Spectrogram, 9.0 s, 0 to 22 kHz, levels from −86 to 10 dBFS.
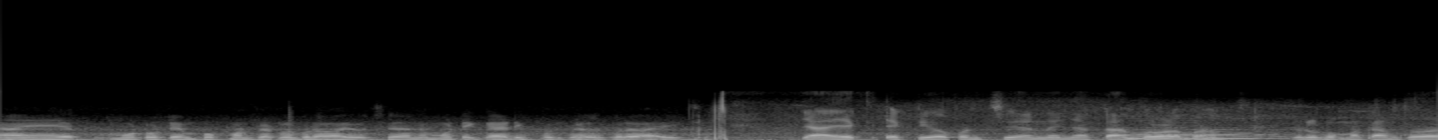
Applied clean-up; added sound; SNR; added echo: none; none; none; none.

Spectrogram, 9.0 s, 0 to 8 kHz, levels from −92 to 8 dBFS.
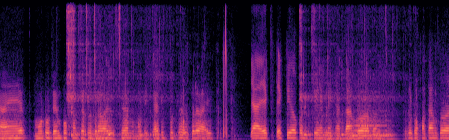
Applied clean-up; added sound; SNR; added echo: neural mask model RNNoise.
